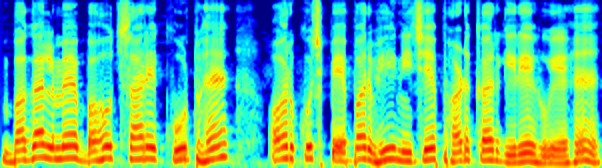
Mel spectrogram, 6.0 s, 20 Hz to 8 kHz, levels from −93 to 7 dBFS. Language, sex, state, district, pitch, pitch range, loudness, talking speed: Hindi, male, Jharkhand, Ranchi, 180 Hz, 155-200 Hz, -11 LUFS, 160 wpm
